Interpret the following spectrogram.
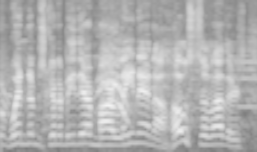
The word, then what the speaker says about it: Marlena: Center June 24th Marlena it's Marlena it's like one two three Marlena's just like the Wallflower song would you get people's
